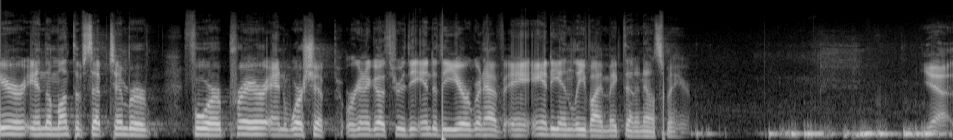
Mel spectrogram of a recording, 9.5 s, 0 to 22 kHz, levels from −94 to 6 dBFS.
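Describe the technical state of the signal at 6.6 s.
A single sharp pop cuts in from 6.63 to 6.66 s, a brief thump standing roughly ten decibels above the surrounding sound, which continues underneath without interruption. This is a loud pop, most likely a sudden voltage step or spike entering the chain, from a plug being seated, a switch, a static discharge or a driver glitch. The downstream circuitry rounds that pulse into the short, percussive burst heard here.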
